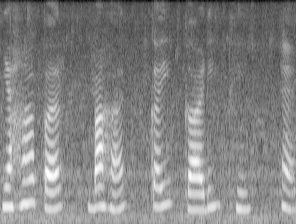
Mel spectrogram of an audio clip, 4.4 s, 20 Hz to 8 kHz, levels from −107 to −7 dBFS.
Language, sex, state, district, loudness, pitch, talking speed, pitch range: Hindi, female, Madhya Pradesh, Dhar, -17 LUFS, 245 Hz, 95 wpm, 225-260 Hz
